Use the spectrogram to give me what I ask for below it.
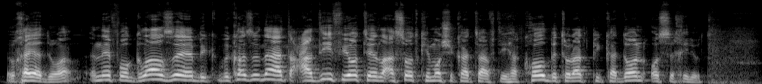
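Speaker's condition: No condition

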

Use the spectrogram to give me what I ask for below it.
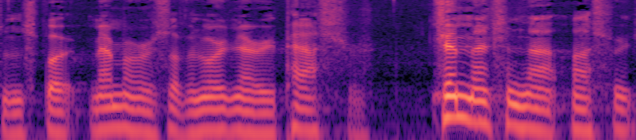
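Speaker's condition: Tongue cancer, jaw reconstruction

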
